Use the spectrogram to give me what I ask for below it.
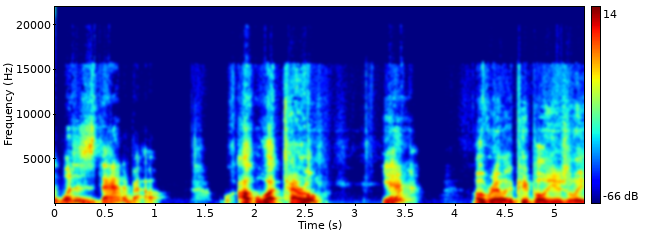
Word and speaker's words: Terrell: And you pronounced my name correctly. What is that about? What, Terrell?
